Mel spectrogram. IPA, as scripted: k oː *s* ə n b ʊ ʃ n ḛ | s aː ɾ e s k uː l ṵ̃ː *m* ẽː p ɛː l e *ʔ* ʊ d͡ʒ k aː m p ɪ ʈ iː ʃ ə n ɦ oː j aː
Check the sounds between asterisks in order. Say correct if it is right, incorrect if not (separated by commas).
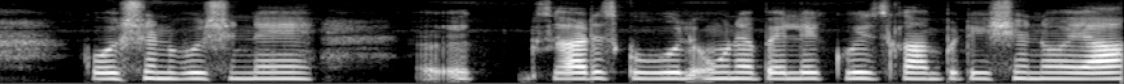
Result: incorrect, incorrect, incorrect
